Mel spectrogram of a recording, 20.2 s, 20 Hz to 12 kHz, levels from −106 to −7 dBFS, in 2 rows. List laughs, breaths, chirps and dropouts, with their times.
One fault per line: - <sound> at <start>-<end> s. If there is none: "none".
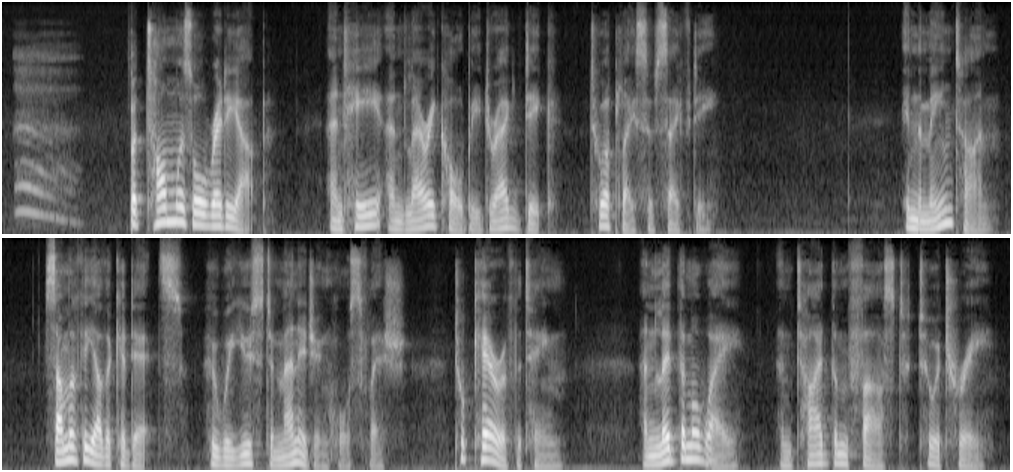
- sigh at 0.1-0.8 s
